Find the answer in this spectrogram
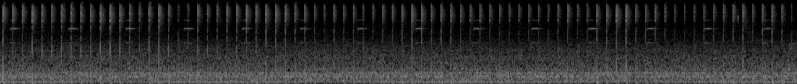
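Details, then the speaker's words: Q-switched laser firing steadily at about ten pulses a second over machine hum, during the first-ever treatment of a single-layer black tattoo (not a cover-up) after 30 minutes of topical benzocaine-lidocaine-tetracaine; the clinician aims for skin snapping, a crisp white spot and no pinpoint hemorrhages. "I can feel in the skin um the um snapping feel when you're really targeting the ink so my end points are a feel in the skin a crisp White Spot to see and uh no pinpoint hemorrhages"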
